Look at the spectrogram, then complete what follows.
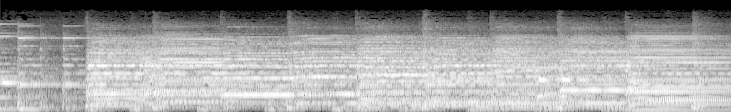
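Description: Instrumental interlude of a song's backing track between sung verses. After a quieter first second, sustained ensemble chords come in about a second in and carry on steadily.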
